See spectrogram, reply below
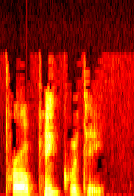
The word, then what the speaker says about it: propinquity: That's it. Propinquity. Emphasis on the second syllable.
